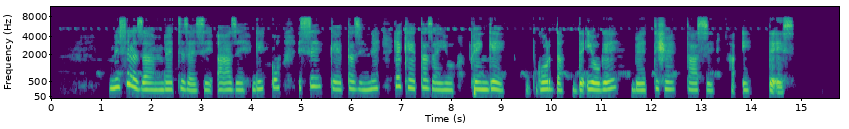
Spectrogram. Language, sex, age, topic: Gamo, female, 25-35, government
